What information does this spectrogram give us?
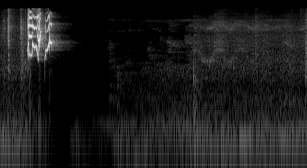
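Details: Female lovebird singing actively: a quick pair of piercing, screechy high chirps at the start, then near silence with faint background hum.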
